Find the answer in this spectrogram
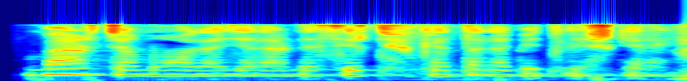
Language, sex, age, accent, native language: Uzbek, female, 18-24, Farg'ona, Uzbek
